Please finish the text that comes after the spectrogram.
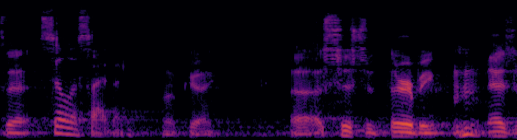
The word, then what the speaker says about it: psilocybin: How you pronounce that? Psilocybin.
